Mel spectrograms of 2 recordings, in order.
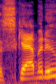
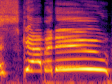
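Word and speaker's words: Skattebo: It's Scabado. But they're like, Scabadoo sounds fun. And you're like, but it's not the spelling. There's one O.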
